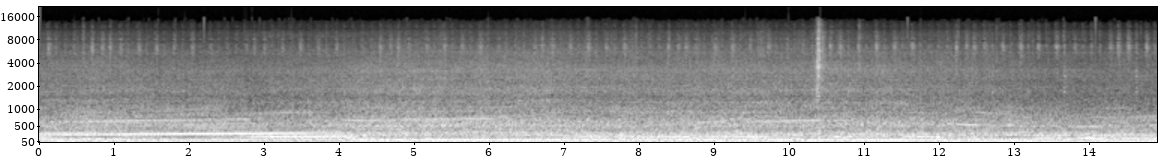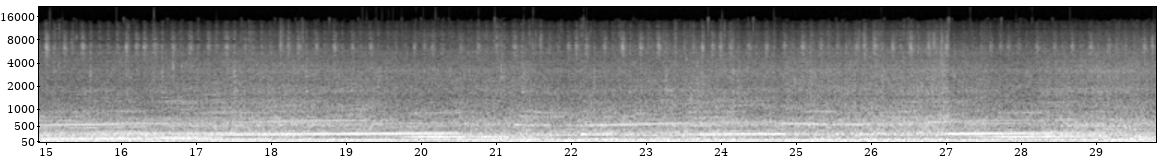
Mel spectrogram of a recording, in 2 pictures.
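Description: Naturally aspirated V6 of a Nissan 350Z NISMO with a loud exhaust, heard from inside the cabin, pulling hard. The revs climb over a couple of seconds and drop back again and again.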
